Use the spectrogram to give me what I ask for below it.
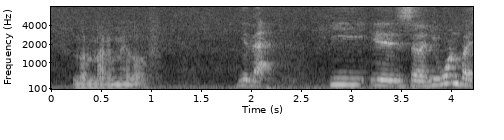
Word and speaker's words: Nurmagomedov: Nurmagomedov.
